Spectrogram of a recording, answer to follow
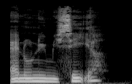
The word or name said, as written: anonymisere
